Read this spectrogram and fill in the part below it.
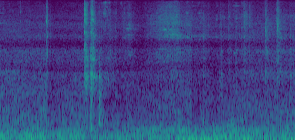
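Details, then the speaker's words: Dining room rooftop AC unit, blower motor not working, compressor not running: sharp irregular snaps and cracks over a steady roar; suspected belt issue in the blower drive, cause unconfirmed. "we go here the cracking and snapping and let me go get my tools"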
